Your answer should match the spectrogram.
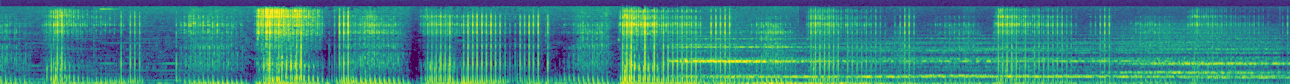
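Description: A cat purrs, a low, steady rumbling pulse that keeps going without a break. Partway through, a soft sustained tone rises beneath it, with no talking.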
